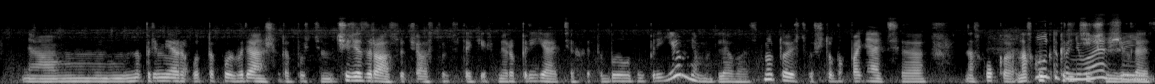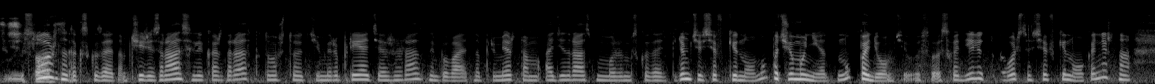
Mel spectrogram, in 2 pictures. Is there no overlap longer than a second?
No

